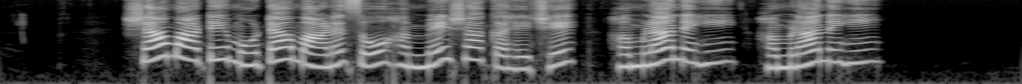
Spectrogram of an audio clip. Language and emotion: Gujarati, neutral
